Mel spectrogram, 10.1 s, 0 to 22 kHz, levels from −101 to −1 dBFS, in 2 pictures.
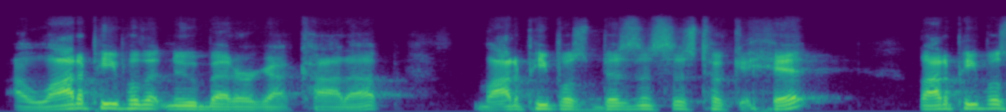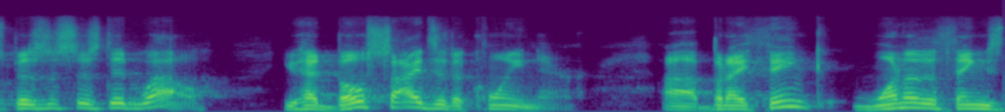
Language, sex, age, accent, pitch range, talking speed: English, male, 30-49, American, 100-135 Hz, 245 wpm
